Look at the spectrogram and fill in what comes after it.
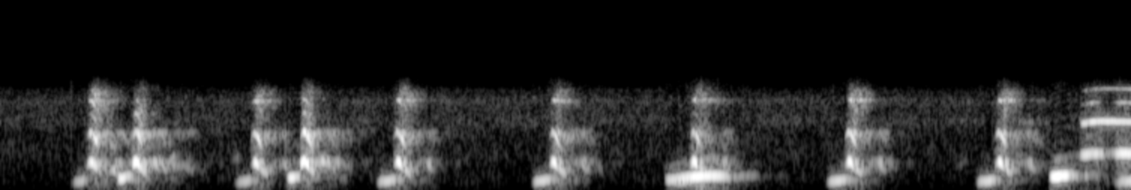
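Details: Two Black Siamangs in the trees at the Nashville Zoo calling to each other near noon, phone recording: a steady run of short rising hooting notes, roughly one per second, each with bright harmonics.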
